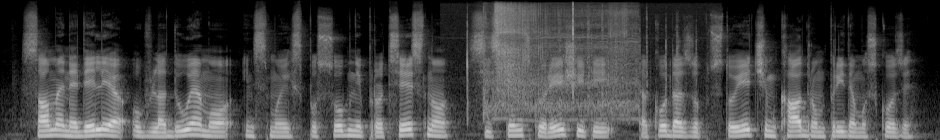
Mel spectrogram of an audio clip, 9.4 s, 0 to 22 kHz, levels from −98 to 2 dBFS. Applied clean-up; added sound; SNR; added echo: none; Camera; 11 dB; none.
